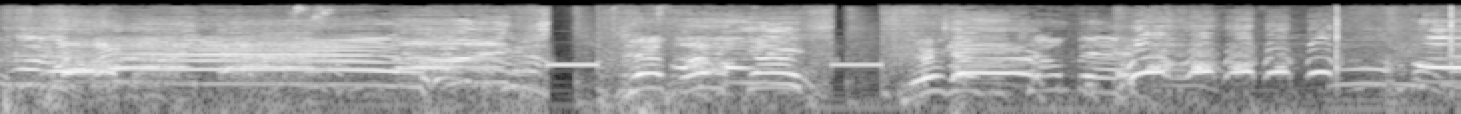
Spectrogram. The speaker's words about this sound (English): What are they cheering about?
